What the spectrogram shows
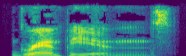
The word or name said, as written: Grampians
